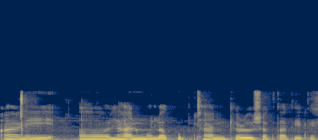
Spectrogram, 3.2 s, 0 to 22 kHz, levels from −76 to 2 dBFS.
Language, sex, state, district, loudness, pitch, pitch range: Marathi, female, Maharashtra, Pune, -15 LUFS, 215 Hz, 210-230 Hz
